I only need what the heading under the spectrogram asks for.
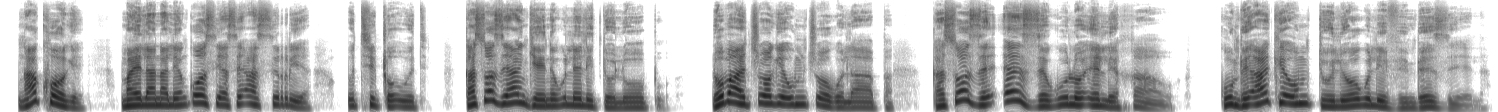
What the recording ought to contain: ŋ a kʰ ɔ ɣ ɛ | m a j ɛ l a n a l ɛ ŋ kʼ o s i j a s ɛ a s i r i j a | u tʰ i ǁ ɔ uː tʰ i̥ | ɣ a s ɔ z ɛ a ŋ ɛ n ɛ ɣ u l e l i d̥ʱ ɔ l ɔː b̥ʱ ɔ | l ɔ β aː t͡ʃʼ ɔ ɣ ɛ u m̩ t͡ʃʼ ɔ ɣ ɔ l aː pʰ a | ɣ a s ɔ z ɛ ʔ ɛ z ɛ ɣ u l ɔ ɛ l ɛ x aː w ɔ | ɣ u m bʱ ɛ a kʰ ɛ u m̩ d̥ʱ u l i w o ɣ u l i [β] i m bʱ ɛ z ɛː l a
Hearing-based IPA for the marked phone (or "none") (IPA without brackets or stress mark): v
